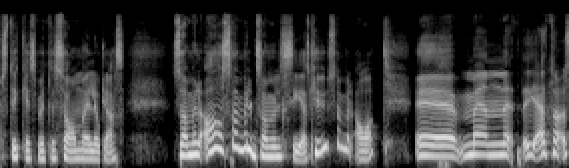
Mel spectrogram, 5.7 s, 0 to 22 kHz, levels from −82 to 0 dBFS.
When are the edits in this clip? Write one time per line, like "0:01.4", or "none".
0:01.0
0:02.5
0:03.1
